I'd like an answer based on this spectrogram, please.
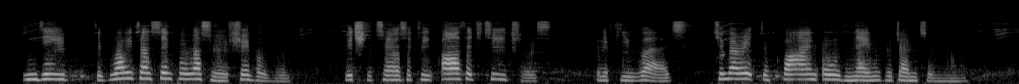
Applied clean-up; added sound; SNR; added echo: neural separator model SepFormer DNS4.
